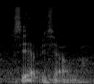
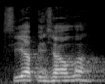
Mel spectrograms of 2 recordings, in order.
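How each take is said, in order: First: Much softer and lower, half-hearted; reluctant mumbled reply. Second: Said in the usual way. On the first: Pretend. Congregation's reluctant answer to the preacher, soft half-hearted mumble. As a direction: mumble it back like an unwilling congregation. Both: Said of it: "Berat kayaknya".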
